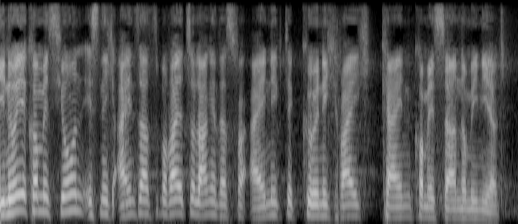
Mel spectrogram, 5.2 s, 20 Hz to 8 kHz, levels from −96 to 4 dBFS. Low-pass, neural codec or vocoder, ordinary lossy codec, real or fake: 7.2 kHz; codec, 16 kHz in and 24 kHz out, 1 kbps, XY-Tokenizer; none; fake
